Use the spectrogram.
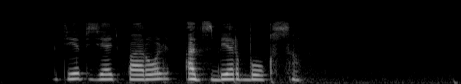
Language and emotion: Russian, neutral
